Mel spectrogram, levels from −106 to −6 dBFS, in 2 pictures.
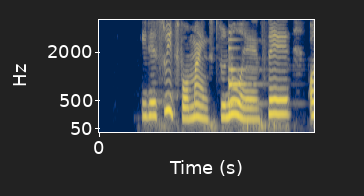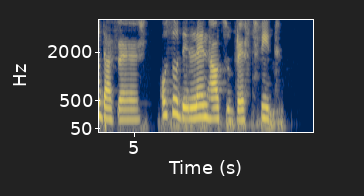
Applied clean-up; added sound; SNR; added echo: neural mask model RNNoise.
